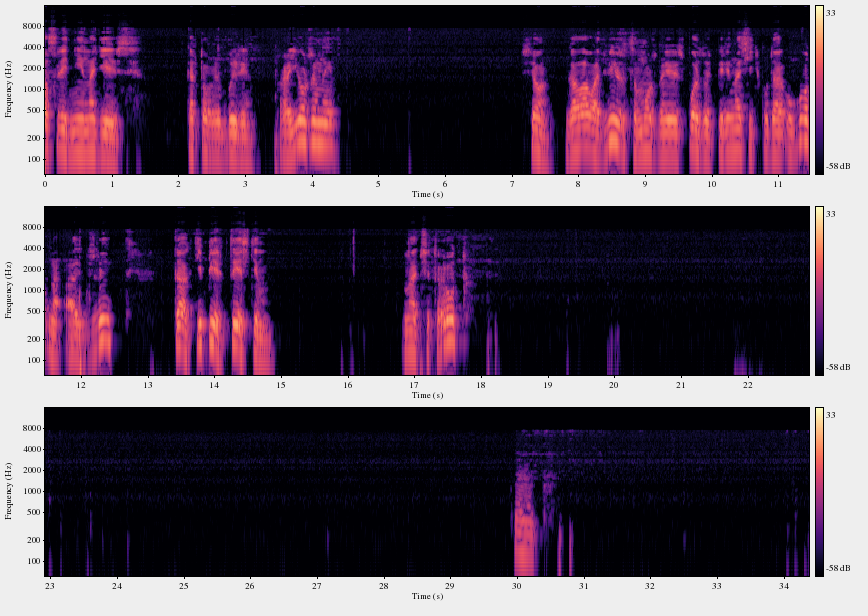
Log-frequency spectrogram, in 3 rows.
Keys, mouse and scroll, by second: 0.7 click, 2.6 KP_3, 4.4 click, 5.4-10.4 drag, 11.9 alt+g, 15.8 click, 18.2 r, 19.9 g, 23.7-30.1 middle drag, 30.7 g.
